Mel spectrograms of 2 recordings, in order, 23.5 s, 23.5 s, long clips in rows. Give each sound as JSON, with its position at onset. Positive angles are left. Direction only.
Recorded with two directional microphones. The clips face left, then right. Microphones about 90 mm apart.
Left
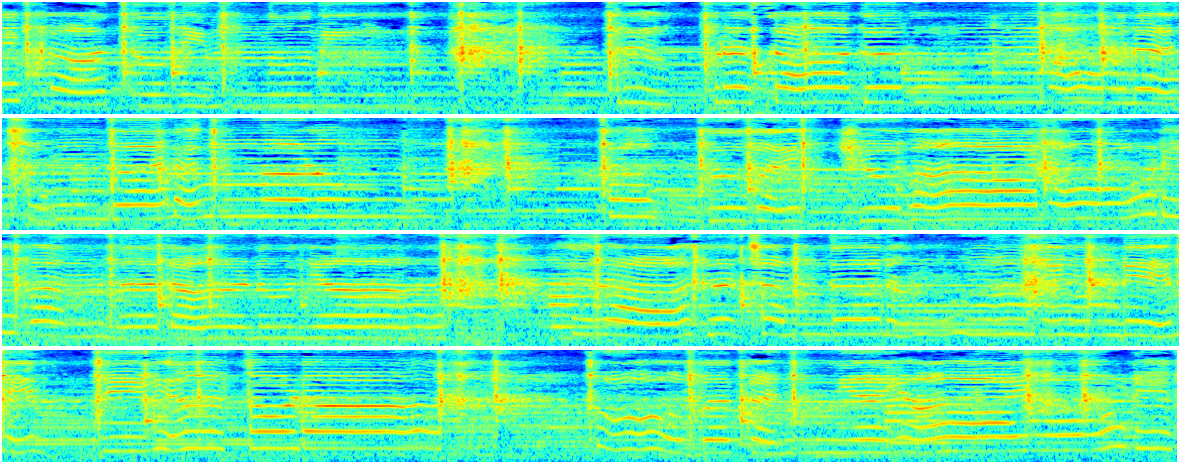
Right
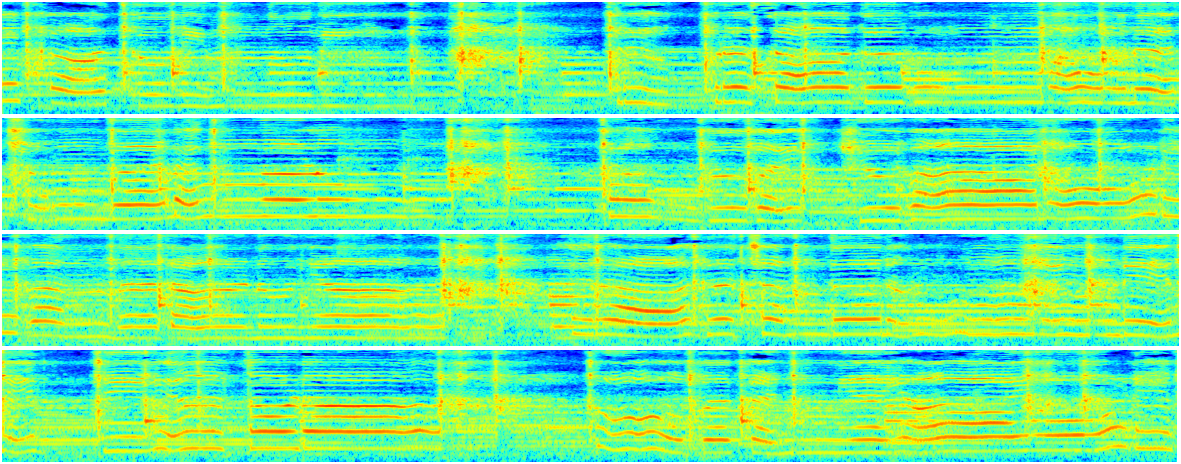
{"t": 0.0, "sound": "music", "side_deg": -35}
{"t": 2.2, "sound": "music", "side_deg": -35}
